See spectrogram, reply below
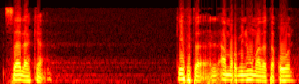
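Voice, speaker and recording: A man's voice: mid-range voice, flat delivery, measured pace, mellow, highs cut off. A man teaching grammar in a classroom, explaining rules and quizzing students by name. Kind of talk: classroom lesson with questions to students.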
